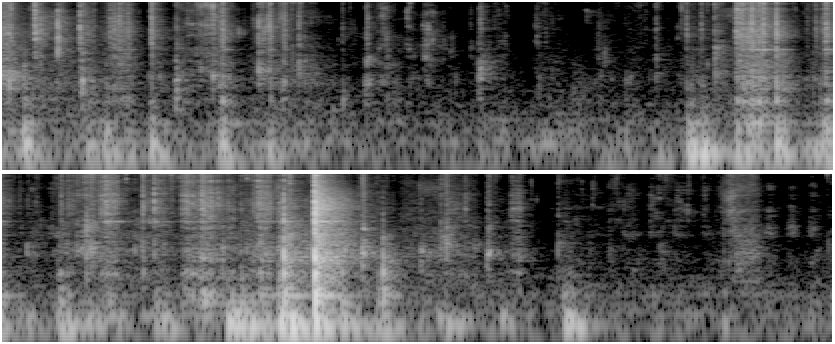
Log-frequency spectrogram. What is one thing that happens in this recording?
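A dog crunches and chews vegetables close by.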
